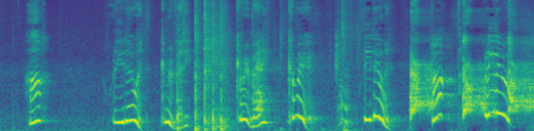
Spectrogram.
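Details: A female Corgi puppy stuck under a couch cries in a quick series of high, rising-then-falling whines broken by short yelps, in bursts about every half second to second.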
